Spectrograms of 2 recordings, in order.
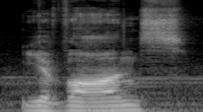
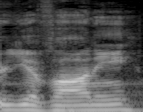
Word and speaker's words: Yvonne: more cooler compared to Yvonne's. And yeah, I know, the last two videos and stuff, I called her Yavani because of the E, but the E is silent, so it says Yvonne.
